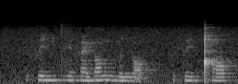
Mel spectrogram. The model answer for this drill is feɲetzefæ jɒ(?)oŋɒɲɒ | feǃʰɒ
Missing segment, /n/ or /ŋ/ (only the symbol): ŋ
